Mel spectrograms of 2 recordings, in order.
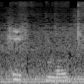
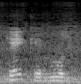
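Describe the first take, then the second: First: The first word sounds like kick. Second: The first word sounds like keh-keh. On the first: "Inartehan ko lang" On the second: "Keke siguro yun"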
